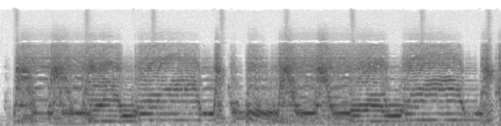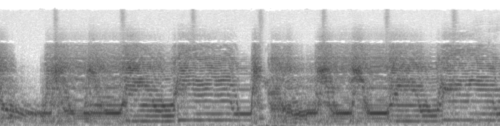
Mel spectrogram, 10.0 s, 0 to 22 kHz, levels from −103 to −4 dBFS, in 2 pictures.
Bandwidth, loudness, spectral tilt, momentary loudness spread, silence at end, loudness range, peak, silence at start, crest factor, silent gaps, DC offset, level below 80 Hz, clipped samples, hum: 16 kHz; -33 LUFS; -4.5 dB/octave; 5 LU; 0 s; 1 LU; -20 dBFS; 0.05 s; 14 dB; none; under 0.1%; -62 dBFS; under 0.1%; none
